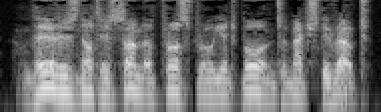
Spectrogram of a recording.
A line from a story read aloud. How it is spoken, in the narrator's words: Halfdan's reply growled across the Voxlink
